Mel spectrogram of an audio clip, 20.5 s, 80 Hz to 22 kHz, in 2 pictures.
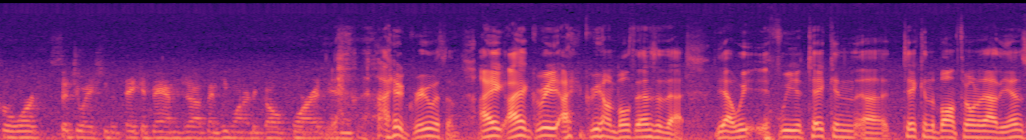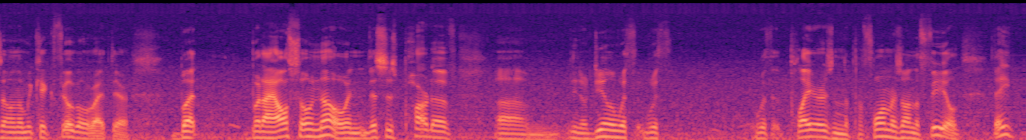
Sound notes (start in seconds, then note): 3.3 laughs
